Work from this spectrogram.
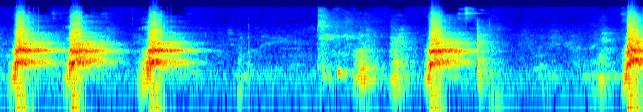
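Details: A corgi confronting a balloon corgi barks three times in quick succession, pauses amid softer huffs and quiet grumbles, then lets out two more loud barks and a final sharp one.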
